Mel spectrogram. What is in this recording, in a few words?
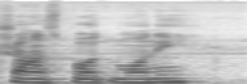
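"transport money", Nigerian Pidgin, male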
